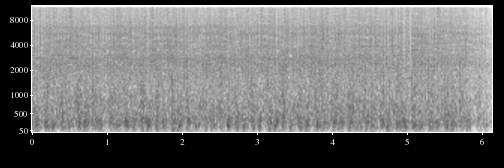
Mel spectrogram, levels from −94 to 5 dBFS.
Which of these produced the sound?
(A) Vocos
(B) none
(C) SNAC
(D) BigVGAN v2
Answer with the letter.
A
